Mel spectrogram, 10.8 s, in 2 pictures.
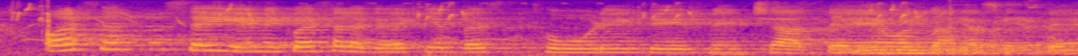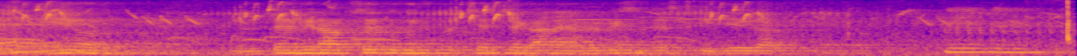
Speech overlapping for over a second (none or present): present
